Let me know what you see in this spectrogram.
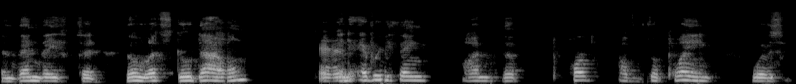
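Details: Aphasia caused by a stroke in an adult man; words do not flow, with difficulty in instant word choice and finding how to say what he wants.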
